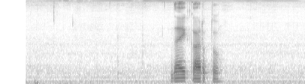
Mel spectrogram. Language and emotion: Russian, neutral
